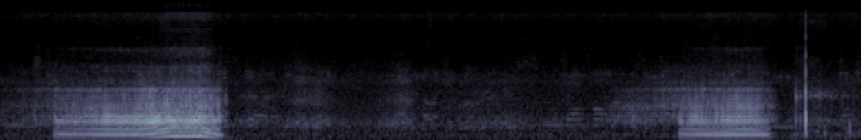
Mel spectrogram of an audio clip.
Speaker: this time I thought I couldn't sleep because I had to go to the bathroom. Can't sleep because of his loud snoring.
